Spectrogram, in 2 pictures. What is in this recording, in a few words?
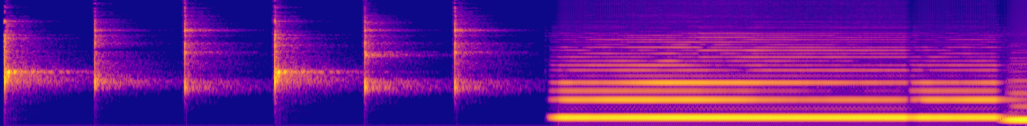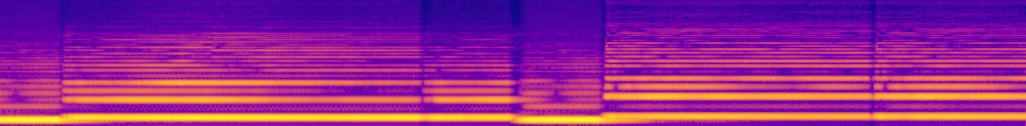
Clarinet Duet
